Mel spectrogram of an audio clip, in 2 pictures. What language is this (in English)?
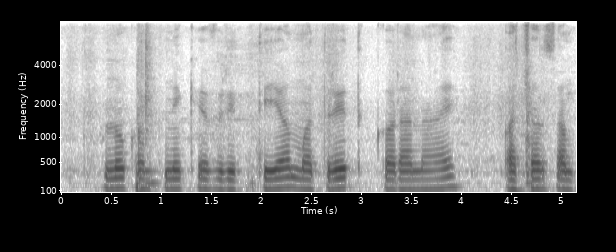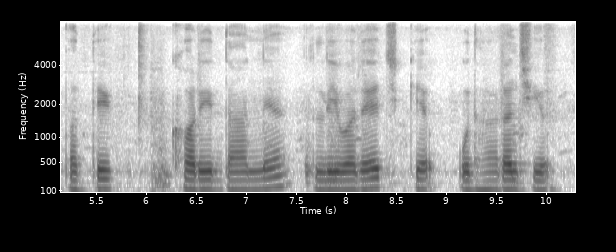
Maithili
